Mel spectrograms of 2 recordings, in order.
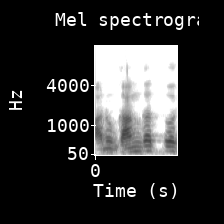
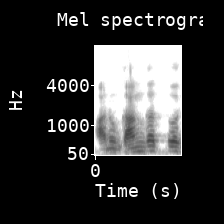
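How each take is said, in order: First: The two words are merged into one run. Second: The same.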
